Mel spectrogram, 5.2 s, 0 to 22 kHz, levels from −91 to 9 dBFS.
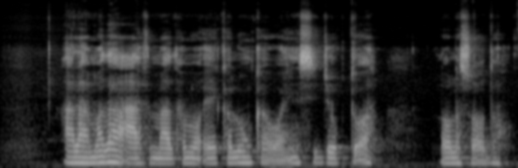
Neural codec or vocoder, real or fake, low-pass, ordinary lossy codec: none; real; none; none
